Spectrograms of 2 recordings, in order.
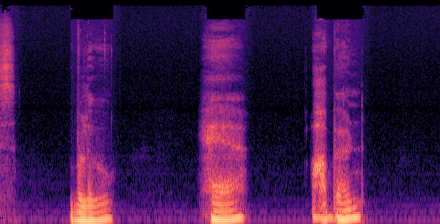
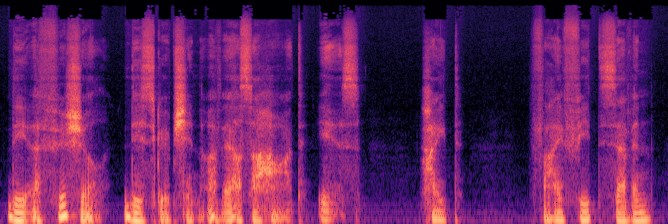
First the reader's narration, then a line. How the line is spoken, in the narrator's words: paused and then added softly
